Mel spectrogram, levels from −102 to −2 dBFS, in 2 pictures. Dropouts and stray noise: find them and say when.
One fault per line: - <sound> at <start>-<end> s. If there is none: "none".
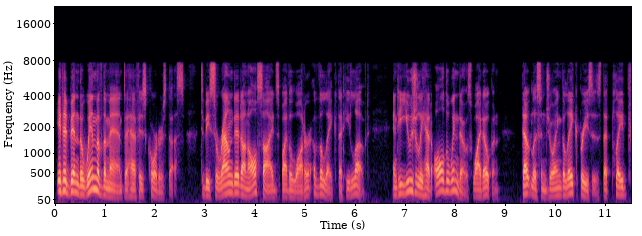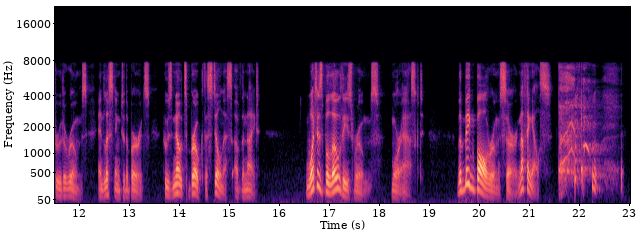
- cough at 21.6-22.9 s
